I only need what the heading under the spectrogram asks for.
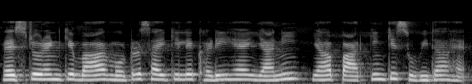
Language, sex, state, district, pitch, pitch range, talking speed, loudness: Hindi, female, Gujarat, Valsad, 220 Hz, 210-235 Hz, 165 wpm, -15 LUFS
